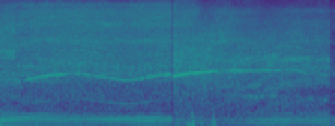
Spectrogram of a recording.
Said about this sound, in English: He used the angle grinder to trim the top stones.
